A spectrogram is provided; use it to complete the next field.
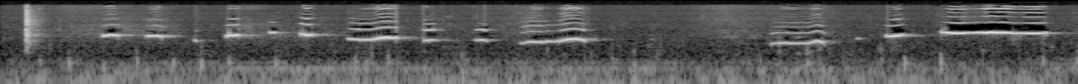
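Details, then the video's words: Six-month-old male pet cockatiel, newly sexually mature, singing in courtship to an uninterested female: a run of clear whistled notes, some rising and some falling, ending in a long, steady, high whistle. "Cockatiel sings to another cockatiel"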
